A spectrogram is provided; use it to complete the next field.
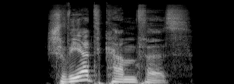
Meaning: genitive of Schwertkampf
- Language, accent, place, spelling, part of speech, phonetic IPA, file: German, Germany, Berlin, Schwertkampfes, noun, [ˈʃveːɐ̯tˌkamp͡fəs], De-Schwertkampfes.ogg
